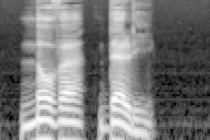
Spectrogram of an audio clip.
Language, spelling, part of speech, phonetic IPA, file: Polish, Nowe Delhi, proper noun, [ˈnɔvɛ ˈdɛlʲi], Pl-Nowe Delhi.ogg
